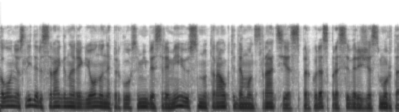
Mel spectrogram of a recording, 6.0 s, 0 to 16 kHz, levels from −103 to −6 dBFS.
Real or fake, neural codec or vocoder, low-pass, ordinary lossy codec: real; none; 7.2 kHz; Opus, 64 kbps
